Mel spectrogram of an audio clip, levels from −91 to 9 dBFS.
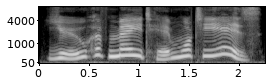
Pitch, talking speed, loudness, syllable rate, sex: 260 Hz, 185 wpm, -16 LUFS, 3.3 syllables/s, female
